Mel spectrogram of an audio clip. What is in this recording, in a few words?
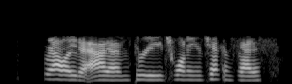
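Raleigh Police Northeast District Dispatch, p25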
